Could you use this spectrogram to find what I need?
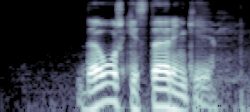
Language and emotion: Russian, neutral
